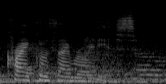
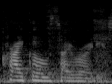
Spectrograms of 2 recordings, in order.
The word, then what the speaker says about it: cricothyroid: i gotta correct this oh i did i did say this one wrong i apologize that's okay that's okay this is the crico no yeah cricothyroid this muscle here is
